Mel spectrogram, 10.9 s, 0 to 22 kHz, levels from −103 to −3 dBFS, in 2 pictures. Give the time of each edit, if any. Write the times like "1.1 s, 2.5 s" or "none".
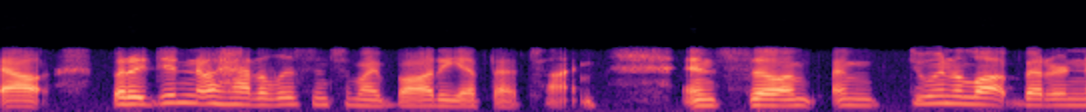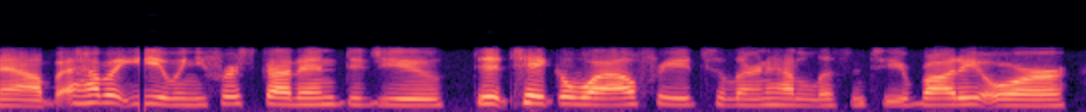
7.7 s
